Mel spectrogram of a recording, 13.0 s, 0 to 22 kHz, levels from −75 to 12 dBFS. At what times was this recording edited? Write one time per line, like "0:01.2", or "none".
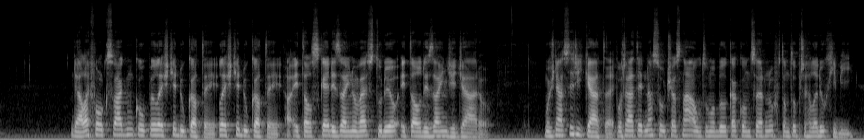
0:03.3
0:09.2
0:11.7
